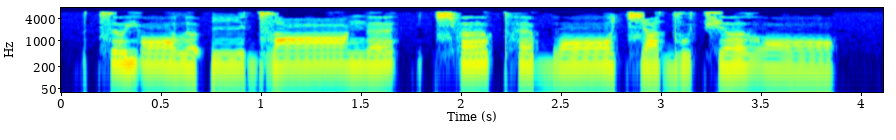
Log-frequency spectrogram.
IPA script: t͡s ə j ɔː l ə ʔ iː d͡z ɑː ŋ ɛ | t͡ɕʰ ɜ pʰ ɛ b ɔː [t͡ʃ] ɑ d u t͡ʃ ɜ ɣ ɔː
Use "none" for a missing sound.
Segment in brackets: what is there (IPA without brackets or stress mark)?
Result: t͡ɕ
